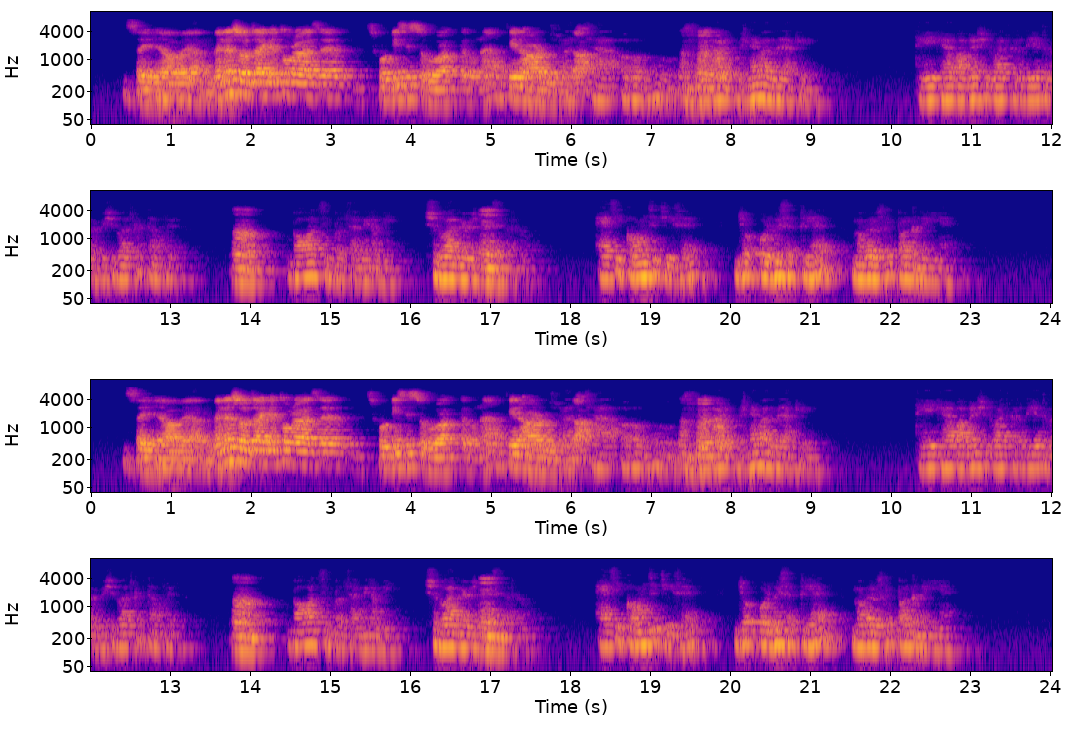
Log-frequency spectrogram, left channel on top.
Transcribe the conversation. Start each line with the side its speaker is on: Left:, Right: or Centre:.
Right: सही
Centre: ये तो
Right: जवाब
Centre: बहुत
Right: है
Centre: इजी
Right: यार
Centre: था भाई
Right: मैंने सोचा कि थोड़ा से छोटी सी शुरुआत करूँ ना यार फिर हार्ड
Centre: अच्छा
Right: पूछूंगा
Centre: अच्छा ओहो
Right: <laughs>
Centre: हार्ड पूछने बाद में जाके ठीक है अब आपने शुरुआत कर दी है तो मैं भी शुरुआत करता हूँ फिर
Right: हाँ
Centre: बहुत सिंपल सा है मेरा भी शुरुआत में भी छोटे
Right: हम्म
Centre: से कर रहा हूँ ऐसी कौन सी चीज है जो उड़ भी सकती है मगर उसके पंख
Right: हम्म।
Centre: नहीं है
